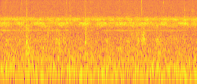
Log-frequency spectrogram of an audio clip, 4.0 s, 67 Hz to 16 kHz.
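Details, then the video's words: Countryside insects at the end of summer near Yurihama, Tottori, Japan, heard at midnight in September 2020: an unbroken, high buzzing drone, with soft crackles and ticks from a wood fire burning in a stove. "mid night the voice of insects"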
